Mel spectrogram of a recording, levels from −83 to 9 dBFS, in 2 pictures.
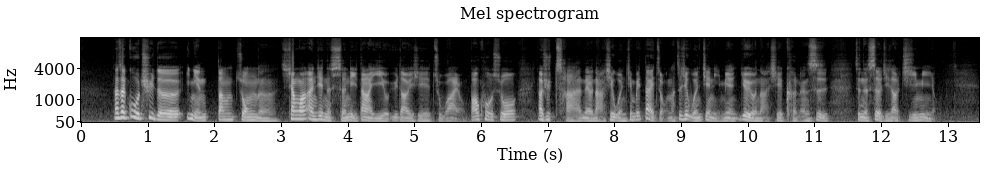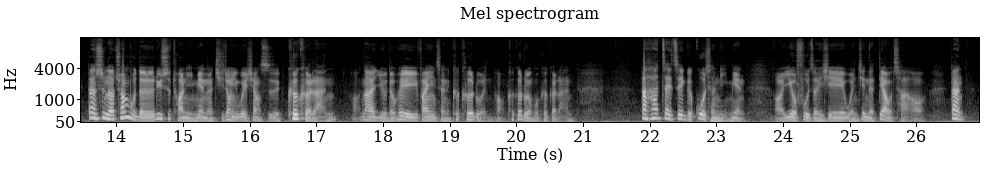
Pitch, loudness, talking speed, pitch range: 115 Hz, -19 LUFS, 285 characters per minute, 100-135 Hz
